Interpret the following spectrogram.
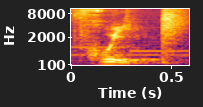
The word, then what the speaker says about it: fruit: nem de, é de, fruit, fruit, não pronuncia nem o T, nem o S no final, fruit.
